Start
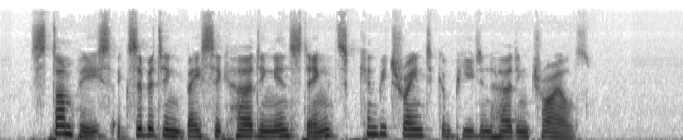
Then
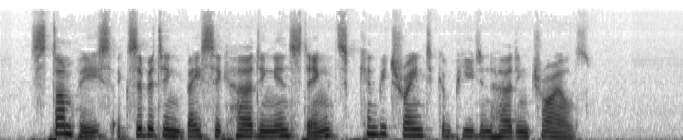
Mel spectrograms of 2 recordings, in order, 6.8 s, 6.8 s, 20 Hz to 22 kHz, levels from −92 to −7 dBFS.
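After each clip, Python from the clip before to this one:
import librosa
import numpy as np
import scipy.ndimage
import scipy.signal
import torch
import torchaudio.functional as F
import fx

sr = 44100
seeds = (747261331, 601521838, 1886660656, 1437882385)

y = fx.low_shelf(x, sr, hz=330.0, db=5.0)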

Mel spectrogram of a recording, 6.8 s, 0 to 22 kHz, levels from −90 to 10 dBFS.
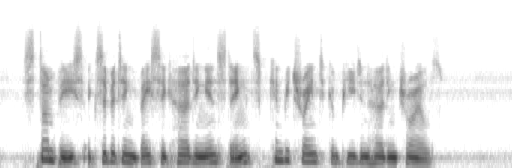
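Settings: y = fx.vowel_filter(x, sr, vowel='i')
y = y * 10.0 ** (4.0 / 20.0)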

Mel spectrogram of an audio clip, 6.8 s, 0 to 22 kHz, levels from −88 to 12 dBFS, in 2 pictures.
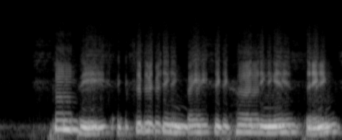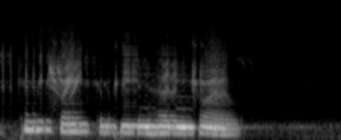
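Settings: y = fx.wiener(x, sr, points=15)
y = fx.peak_eq(y, sr, hz=75.0, db=8.0, octaves=2.9)
y = y + 10.0 ** (-4.5 / 20.0) * np.pad(y, (int(76 * sr / 1000.0), 0))[:len(y)]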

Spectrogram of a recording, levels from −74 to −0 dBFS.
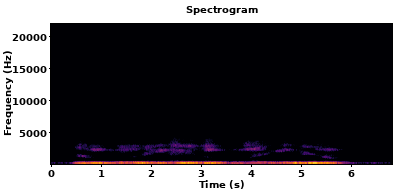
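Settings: y = fx.phase_scramble(x, sr, seeds[0], window_ms=200)
y = fx.rev_plate(y, sr, seeds[1], rt60_s=0.51, hf_ratio=1.0, predelay_ms=95, drr_db=9.5)
y = fx.vowel_sweep(y, sr, vowels='i-u', hz=0.42)
y = y * 10.0 ** (2.5 / 20.0)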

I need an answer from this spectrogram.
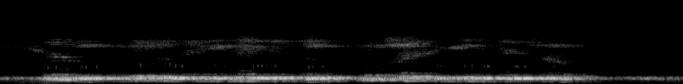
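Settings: y = fx.band_squash(x, sr, depth_pct=70)
y = y * 10.0 ** (1.0 / 20.0)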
